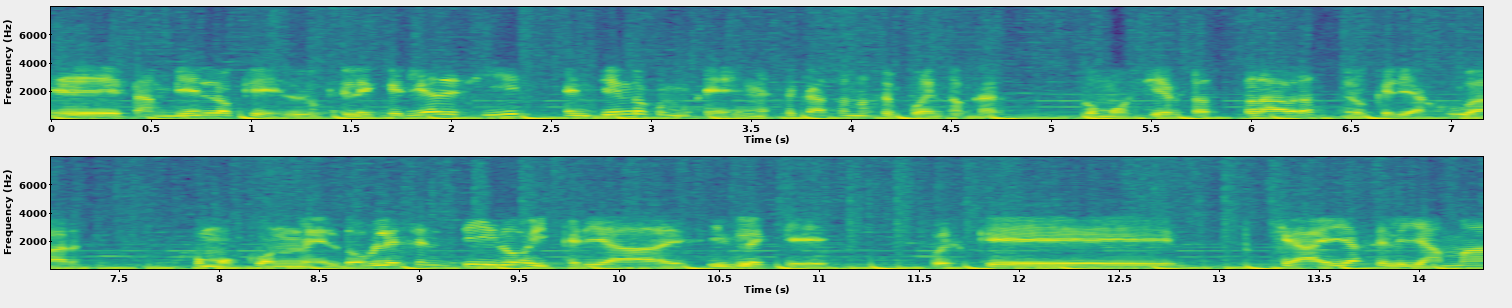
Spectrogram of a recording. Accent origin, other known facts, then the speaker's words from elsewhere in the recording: Mexico; soy un chico mexicano que viajo en bicicleta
